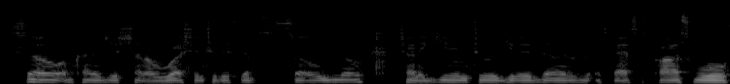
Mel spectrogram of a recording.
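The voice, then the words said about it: Sick, recovering voice. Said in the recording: “I was still sick then. My voice was gone. My voice is just starting to come back. You can tell this episode, I'm still sick... hear me cough, hear this voice right here”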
